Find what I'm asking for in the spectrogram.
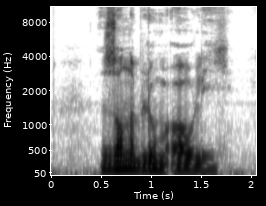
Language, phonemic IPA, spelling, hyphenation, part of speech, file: Dutch, /ˈzɔ.nə.blumˌoː.li/, zonnebloemolie, zon‧ne‧bloem‧olie, noun, Nl-zonnebloemolie.ogg
- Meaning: sunflower oil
